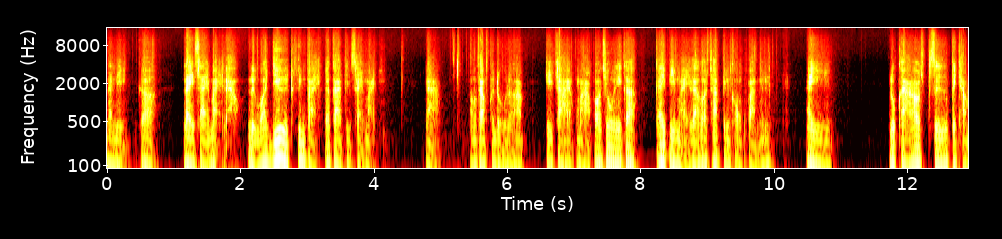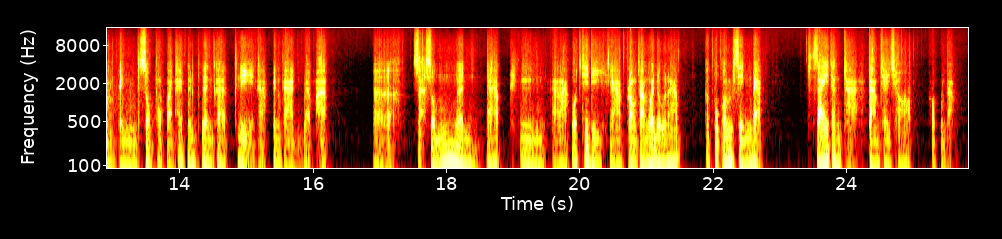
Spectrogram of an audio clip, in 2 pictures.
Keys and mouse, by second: 5.9 click, 19.2 click, 20.7 click.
